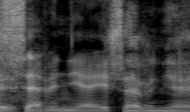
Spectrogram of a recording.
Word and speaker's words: Sevigny: Sevigny.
